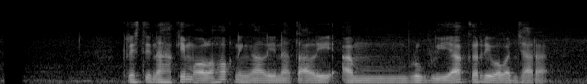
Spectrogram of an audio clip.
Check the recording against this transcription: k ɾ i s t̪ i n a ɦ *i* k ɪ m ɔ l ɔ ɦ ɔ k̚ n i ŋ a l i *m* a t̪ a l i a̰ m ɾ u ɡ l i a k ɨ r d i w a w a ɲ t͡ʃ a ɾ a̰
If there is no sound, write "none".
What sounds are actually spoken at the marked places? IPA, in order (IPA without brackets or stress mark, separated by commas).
a, n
